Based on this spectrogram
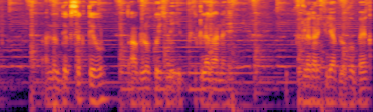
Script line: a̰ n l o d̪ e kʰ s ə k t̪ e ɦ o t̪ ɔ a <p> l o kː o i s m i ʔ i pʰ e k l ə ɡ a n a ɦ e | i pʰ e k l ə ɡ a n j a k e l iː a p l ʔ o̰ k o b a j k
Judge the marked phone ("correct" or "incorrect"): correct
